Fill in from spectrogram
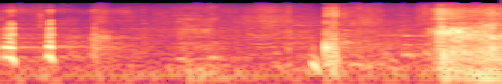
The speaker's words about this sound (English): Oh, I'm snorting now.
